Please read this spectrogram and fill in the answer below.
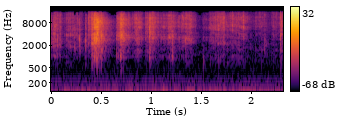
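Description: A paper seal label being peeled off a tiny clear plastic food tray, giving a run of short tearing rasps.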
